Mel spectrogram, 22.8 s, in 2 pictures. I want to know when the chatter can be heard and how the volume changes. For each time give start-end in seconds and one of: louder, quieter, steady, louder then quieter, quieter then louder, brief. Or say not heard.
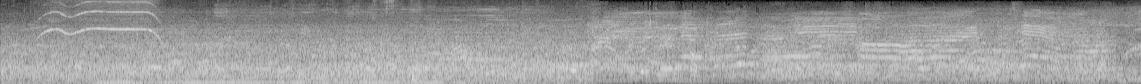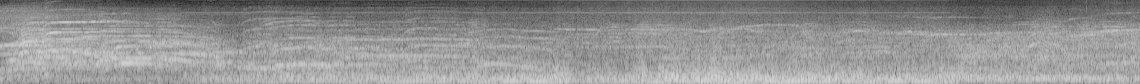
0.0-22.7 quieter.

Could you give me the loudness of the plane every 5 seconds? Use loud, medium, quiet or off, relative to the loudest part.
medium, medium, medium, loud, loud.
